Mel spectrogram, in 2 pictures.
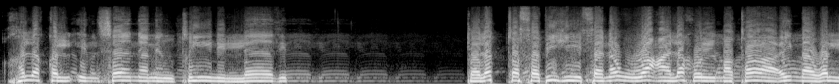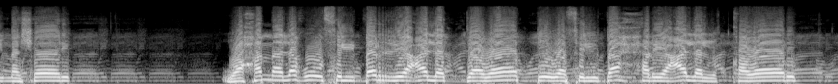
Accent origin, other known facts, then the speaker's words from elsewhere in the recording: Sharqia Governorate, Egypt; عندنا في الشرقية ومن أسوان لإسكندرية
